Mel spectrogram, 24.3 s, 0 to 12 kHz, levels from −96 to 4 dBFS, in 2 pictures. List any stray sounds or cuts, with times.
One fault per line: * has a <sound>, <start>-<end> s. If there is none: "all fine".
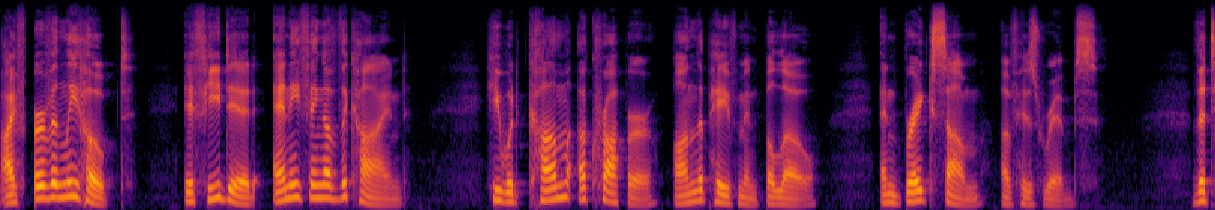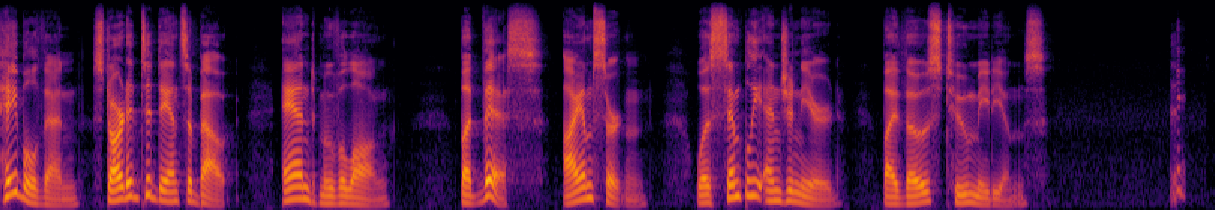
* has a dropout, 0.2-0.4 s
* has a laugh, 23.9-24.0 s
